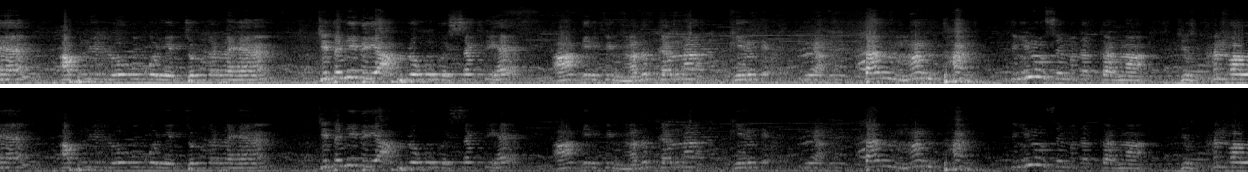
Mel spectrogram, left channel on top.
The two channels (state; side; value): quieter; right; 14.0 dB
